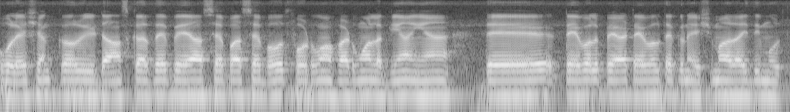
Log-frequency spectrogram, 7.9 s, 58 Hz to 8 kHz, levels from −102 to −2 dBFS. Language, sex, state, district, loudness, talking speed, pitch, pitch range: Punjabi, male, Punjab, Kapurthala, -16 LUFS, 180 wpm, 115 Hz, 115-120 Hz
